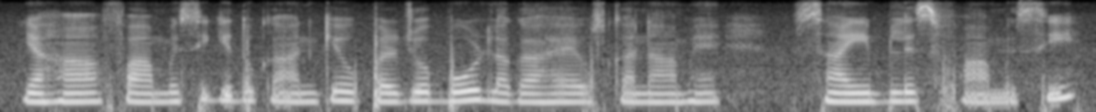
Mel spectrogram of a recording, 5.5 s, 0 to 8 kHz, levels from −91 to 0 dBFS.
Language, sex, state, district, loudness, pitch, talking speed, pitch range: Hindi, female, Uttar Pradesh, Lalitpur, -16 LUFS, 190 Hz, 185 wpm, 190-200 Hz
